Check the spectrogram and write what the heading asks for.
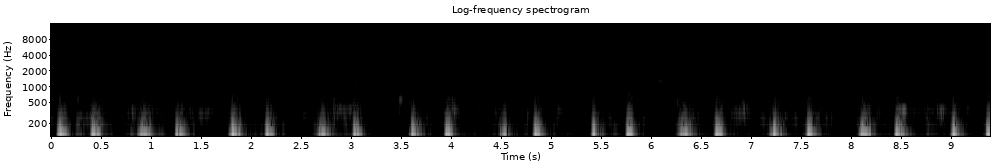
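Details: Heartbeat while resting in bed late at night before sleep: steady paired lub-dub thumps at about 66 beats a minute, quiet background; resting heartbeat.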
